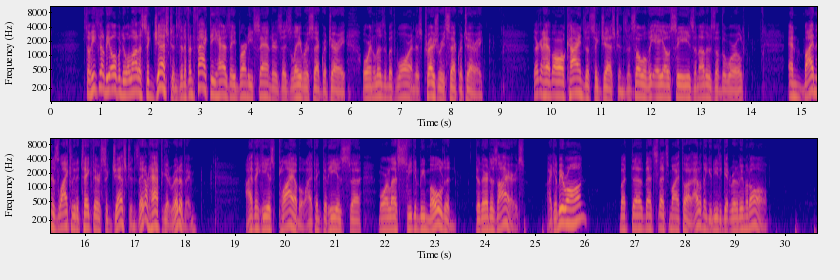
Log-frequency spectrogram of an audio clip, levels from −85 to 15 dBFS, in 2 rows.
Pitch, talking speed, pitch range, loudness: 120 Hz, 210 wpm, 110-135 Hz, -26 LUFS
